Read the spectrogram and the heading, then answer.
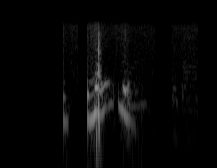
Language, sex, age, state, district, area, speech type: Santali, female, 18-30, West Bengal, Purba Bardhaman, rural, conversation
